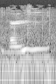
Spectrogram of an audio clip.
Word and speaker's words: Lowell: Because I do lol lol, but it's spelled like lol, like l-o-w-e-l-l, like lol from Man with a Plan.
